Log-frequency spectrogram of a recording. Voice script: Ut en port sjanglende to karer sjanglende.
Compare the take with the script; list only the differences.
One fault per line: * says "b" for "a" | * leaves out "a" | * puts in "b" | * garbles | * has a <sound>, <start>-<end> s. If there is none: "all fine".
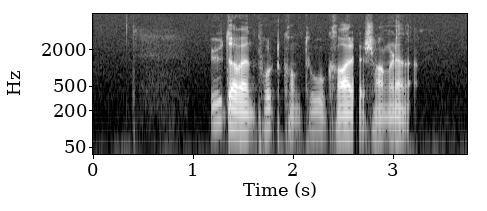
* puts in "av"
* says "kom" for "sjanglende"
* has a dropout, 2.6-2.7 s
